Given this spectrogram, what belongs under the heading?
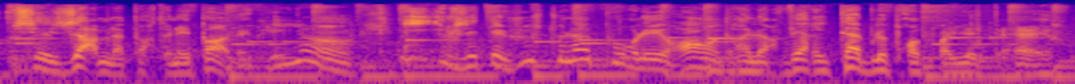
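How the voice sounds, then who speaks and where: A man's voice: mid-range voice, sing-song, normal speed, lightly acted. A man playing a slick defence lawyer in a cartoon, pleading in a formal, glib way. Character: slick, smooth-talking male defence lawyer. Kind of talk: animated cartoon acting. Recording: music behind.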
